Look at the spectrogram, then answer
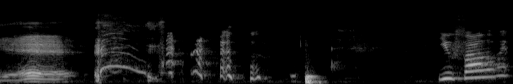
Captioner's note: both laughing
